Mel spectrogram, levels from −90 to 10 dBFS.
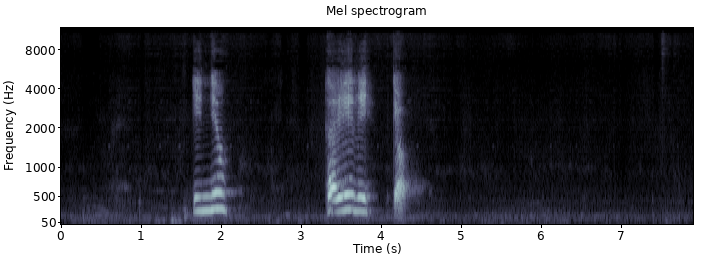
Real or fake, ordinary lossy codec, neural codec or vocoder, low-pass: fake; MP3, 96 kbps; codec, 24 kHz, 0.9 kbps, WavTokenizer, medium music audio release; 10.8 kHz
